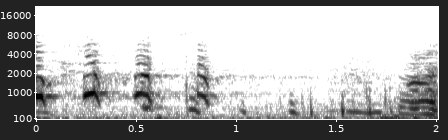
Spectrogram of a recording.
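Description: A person laughing in a string of short, high-pitched bursts through the first second, then a quieter moment, with more laughter and voice starting near the end.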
